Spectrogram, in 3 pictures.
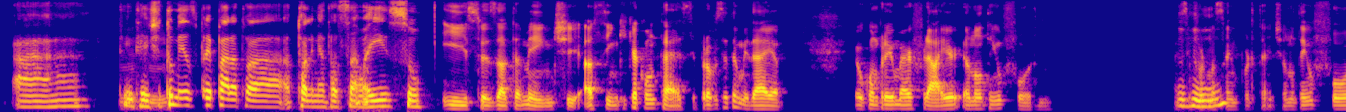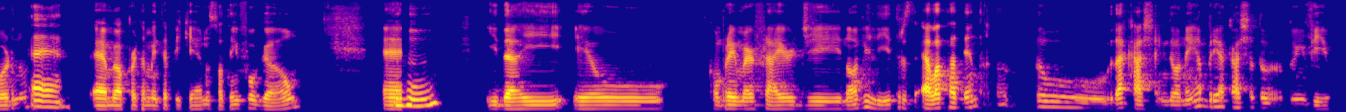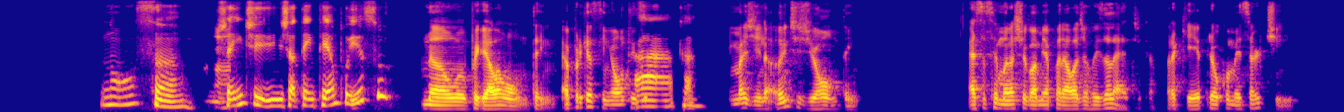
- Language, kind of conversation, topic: Portuguese, advice, Como a sua rotina lotada impede você de preparar refeições saudáveis?
- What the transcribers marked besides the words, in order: none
